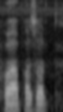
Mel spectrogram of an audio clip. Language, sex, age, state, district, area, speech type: Assamese, male, 45-60, Assam, Sivasagar, rural, spontaneous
